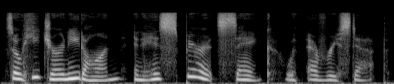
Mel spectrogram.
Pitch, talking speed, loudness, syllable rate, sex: 230 Hz, 165 wpm, -18 LUFS, 4.1 syllables/s, female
